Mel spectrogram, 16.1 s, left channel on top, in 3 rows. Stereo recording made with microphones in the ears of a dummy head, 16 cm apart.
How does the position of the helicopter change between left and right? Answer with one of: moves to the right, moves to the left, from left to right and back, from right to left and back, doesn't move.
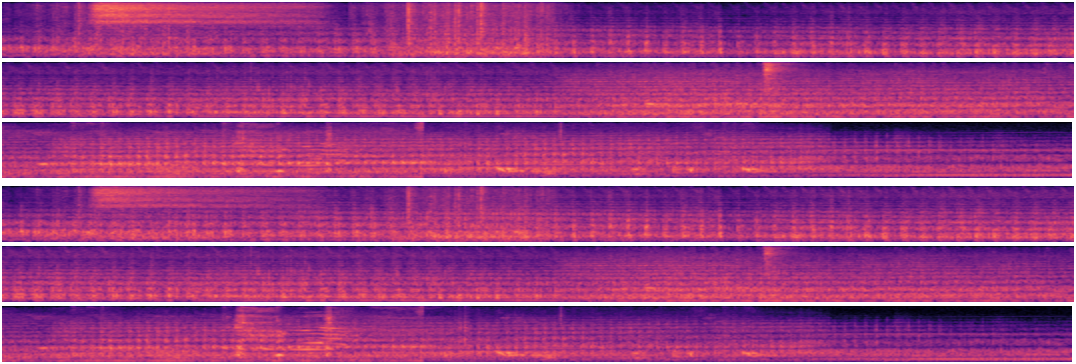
moves to the left.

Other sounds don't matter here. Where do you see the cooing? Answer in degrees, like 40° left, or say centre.
40° left.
